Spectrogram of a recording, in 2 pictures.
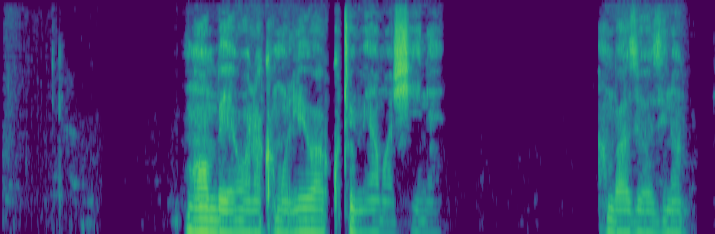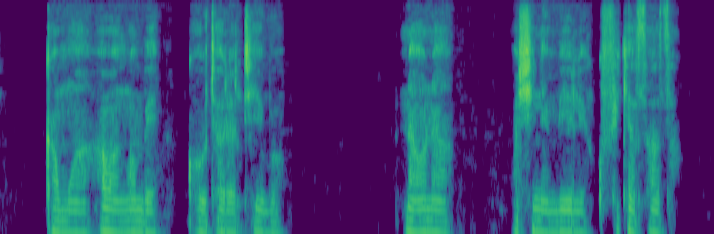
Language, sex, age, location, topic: Swahili, male, 18-24, Kisumu, agriculture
